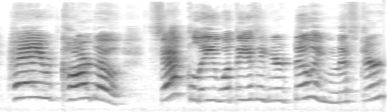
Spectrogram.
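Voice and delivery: high, loud, bossy yell; loud indignant holler. Acted. Junie yells at Ricardo for chasing Selma. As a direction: call him out across the grass. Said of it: "I hollered real loud".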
